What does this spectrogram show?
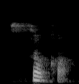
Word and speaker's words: Socho: It is found in Strong's H7755 and pronounced there as Socho.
